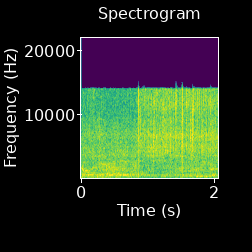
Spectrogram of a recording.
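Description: Ostrich meat and its sauce sizzling on a hot serving plate: a steady hiss, with small crackling pops from about a second in.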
